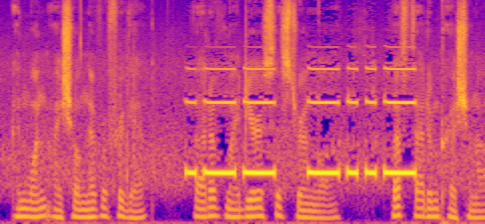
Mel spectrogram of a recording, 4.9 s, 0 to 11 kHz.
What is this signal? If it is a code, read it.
Morse code, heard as a keyed tone, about 13 wpm, 760 Hz, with static crashes and speech in English. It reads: WX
